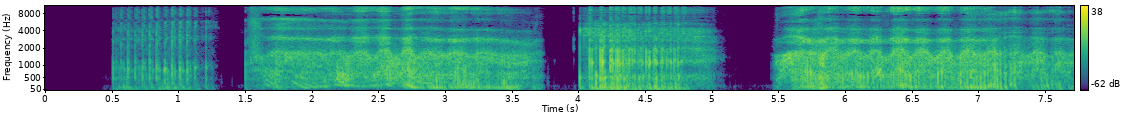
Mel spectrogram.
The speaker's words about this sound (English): The dog, with eyes as big as towers, plonked himself down on the tiny apron and fell asleep, with each snore sounding like an approaching thunderstorm.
